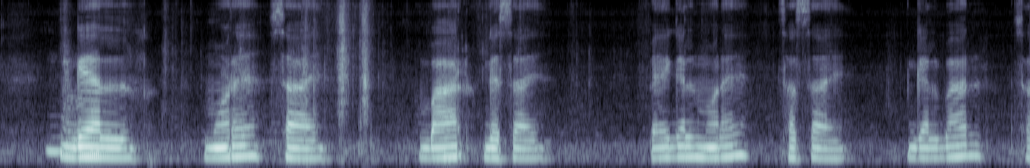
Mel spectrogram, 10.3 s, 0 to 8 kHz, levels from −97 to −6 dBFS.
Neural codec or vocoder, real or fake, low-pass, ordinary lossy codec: none; real; none; none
